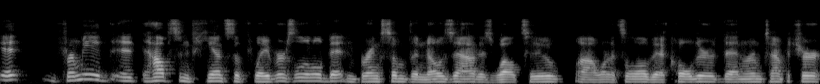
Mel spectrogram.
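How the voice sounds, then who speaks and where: Speaking in a New York accent, a man talks at a moderate pace and medium pitch with ordinary pitch variation and hardly any pauses. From upstate New York. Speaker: charity volunteer leader. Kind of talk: casual chat.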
